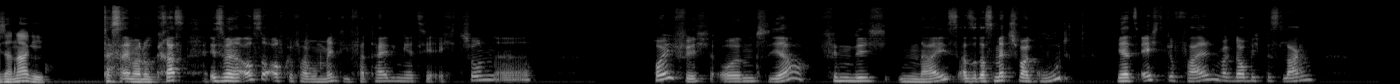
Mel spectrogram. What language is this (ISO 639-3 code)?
deu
